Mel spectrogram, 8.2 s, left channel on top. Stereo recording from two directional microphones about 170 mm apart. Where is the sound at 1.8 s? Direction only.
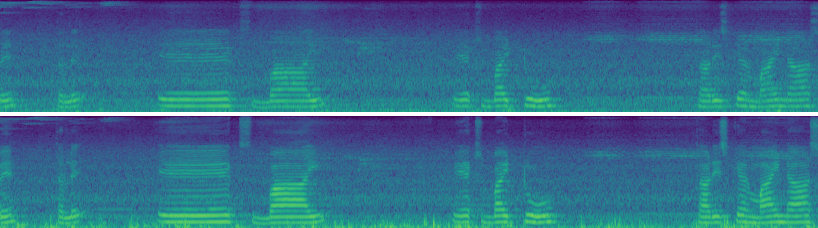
85° right.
